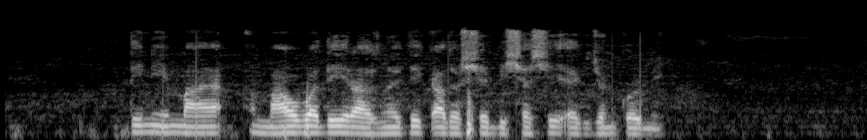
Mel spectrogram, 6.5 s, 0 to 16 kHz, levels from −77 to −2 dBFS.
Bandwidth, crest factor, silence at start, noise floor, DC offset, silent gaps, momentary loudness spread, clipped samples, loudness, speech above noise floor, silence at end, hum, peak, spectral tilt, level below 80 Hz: 8.2 kHz; 20 dB; 0.9 s; -57 dBFS; under 0.1%; none; 11 LU; under 0.1%; -21 LUFS; 37 dB; 1.55 s; none; -2 dBFS; -5.5 dB/octave; -52 dBFS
